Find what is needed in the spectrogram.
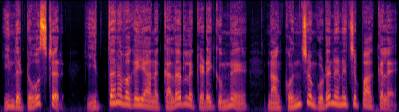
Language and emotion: Tamil, surprised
